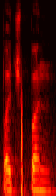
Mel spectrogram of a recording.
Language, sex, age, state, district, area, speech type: Urdu, male, 18-30, Delhi, East Delhi, urban, spontaneous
